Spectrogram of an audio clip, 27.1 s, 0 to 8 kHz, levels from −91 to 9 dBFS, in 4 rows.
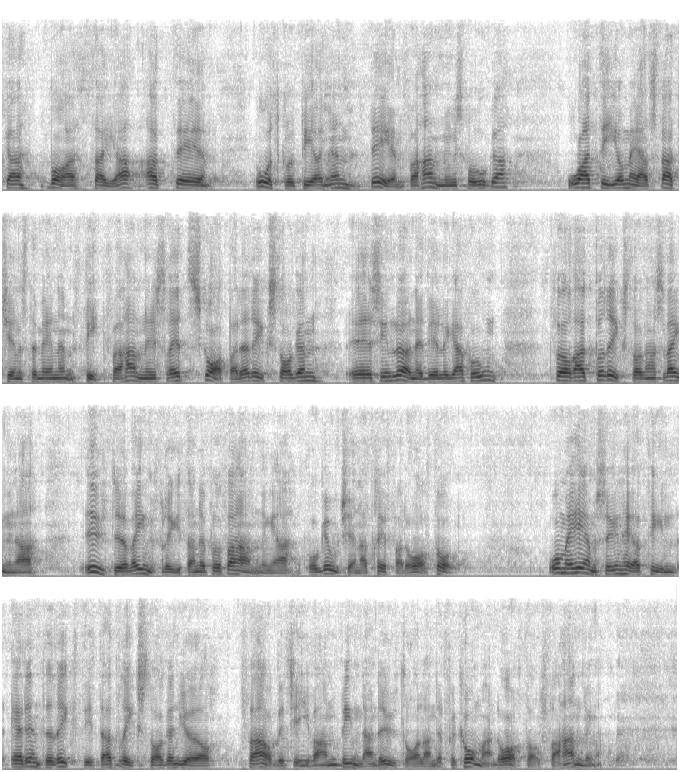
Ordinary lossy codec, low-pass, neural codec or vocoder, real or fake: MP3, 64 kbps; 7.2 kHz; codec, 16 kHz, 4.8 kbps, FACodec; fake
